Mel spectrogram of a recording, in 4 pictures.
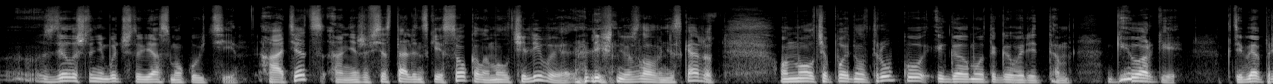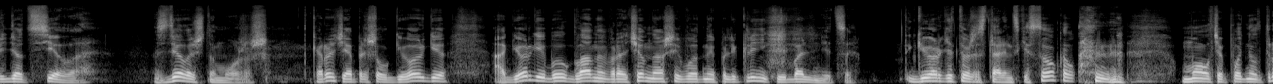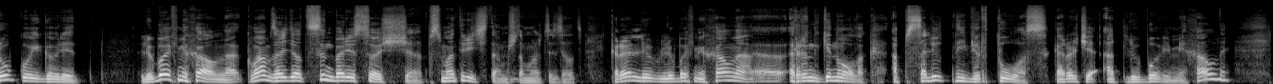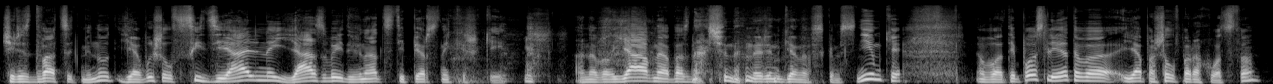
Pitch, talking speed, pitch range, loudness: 135 Hz, 125 wpm, 115-160 Hz, -17 LUFS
